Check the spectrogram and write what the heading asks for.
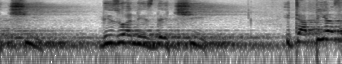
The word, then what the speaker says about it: chi: get it better the next one is the chi the chi the chi the chi we have what is known as the chi this one is the chi it appears like an x but the greek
